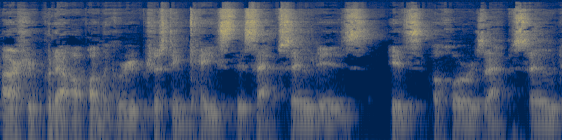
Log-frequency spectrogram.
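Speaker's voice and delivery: usual speaking voice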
